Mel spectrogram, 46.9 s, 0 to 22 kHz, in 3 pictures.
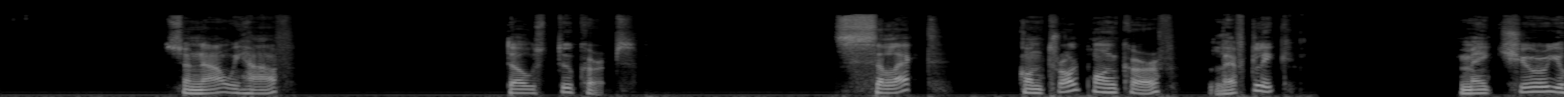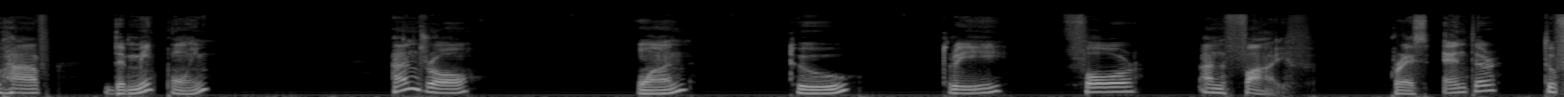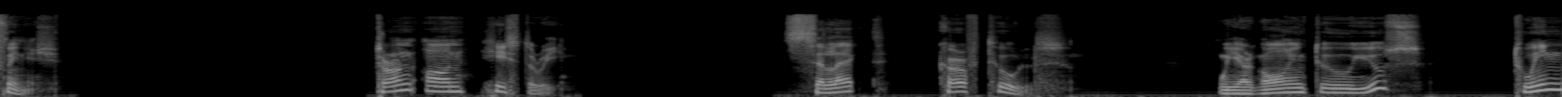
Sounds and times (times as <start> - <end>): Speech: 1.6 - 3.0, 5.0 - 6.5, 8.4 - 9.5, 10.2 - 13.1, 14.6 - 17.8, 19.6 - 20.5, 22.0 - 22.6, 23.6 - 24.2, 25.1 - 28.8, 29.6 - 32.0, 35.0 - 37.1, 39.1 - 42.1, 43.4 - 45.6, 46.4 - 46.9.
